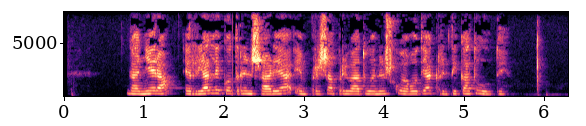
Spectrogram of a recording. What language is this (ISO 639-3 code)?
eus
